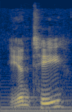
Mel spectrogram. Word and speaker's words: ante: Ante? Okay. So we'll call it ante, and if I slip up, you just have to forgive me. Ante means before, post means after.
